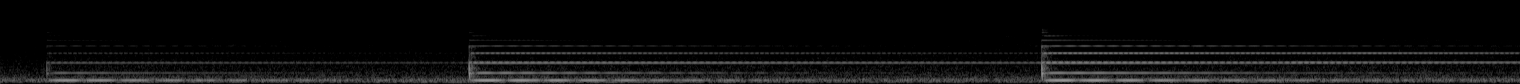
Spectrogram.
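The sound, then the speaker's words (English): A meditation bell is struck three times to begin a mindfulness meditation, each strike a bright, clear tone with a low hum beneath, left to ring out and slowly fade before the next. No one speaks. “And I'm just going to ring the bell to invite you into the space.”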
